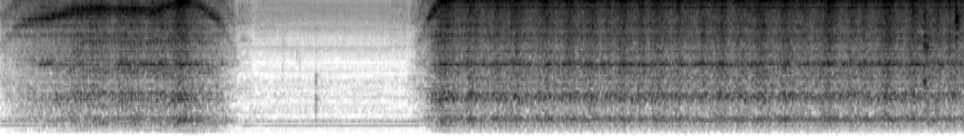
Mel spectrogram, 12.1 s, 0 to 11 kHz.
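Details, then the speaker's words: Singer 95-1 sewing machine (built 1919) driven by a quiet, relatively new clutch motor, test run after drive/timing belt replacement: smooth high whirring that drops away briefly then picks back up evenly; a set screw flew out during the run; belt working, normal running. "i have a uh pretty powerful quiet relatively new clutch motor on here so she will overcome any resistance on the machine that the belt is providing"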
